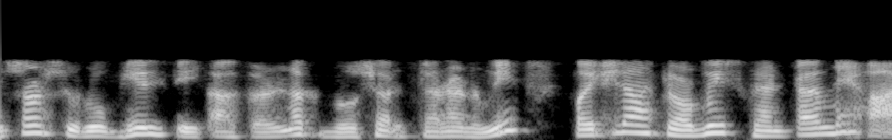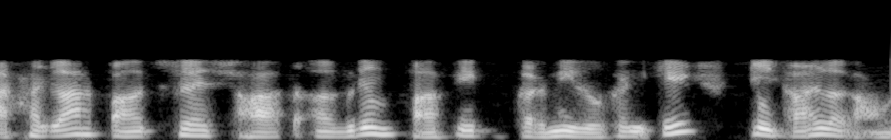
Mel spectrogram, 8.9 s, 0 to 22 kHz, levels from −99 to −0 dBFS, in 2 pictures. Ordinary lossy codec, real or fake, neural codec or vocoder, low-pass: none; fake; codec, 16 kHz, 1 kbps, FreqCodec, larger model; 3.6 kHz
